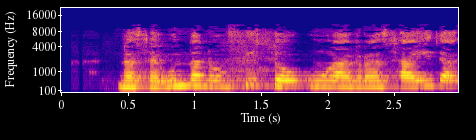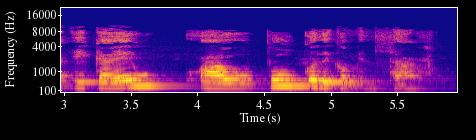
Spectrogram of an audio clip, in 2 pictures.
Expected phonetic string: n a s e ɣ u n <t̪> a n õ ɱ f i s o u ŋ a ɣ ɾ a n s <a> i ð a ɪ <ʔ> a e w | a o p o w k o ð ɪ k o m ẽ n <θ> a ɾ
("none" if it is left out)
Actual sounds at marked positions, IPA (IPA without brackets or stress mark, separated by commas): d̪, a, k, θ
